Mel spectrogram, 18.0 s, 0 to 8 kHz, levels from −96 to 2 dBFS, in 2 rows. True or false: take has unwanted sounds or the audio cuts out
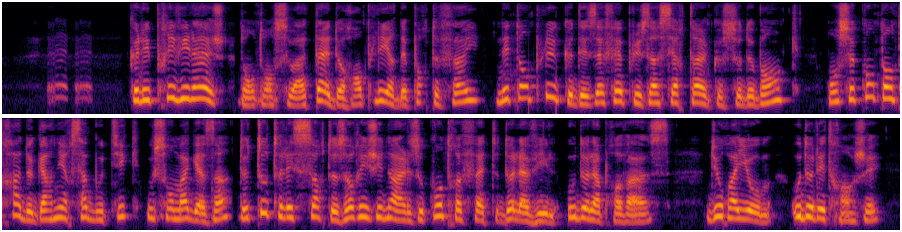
true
